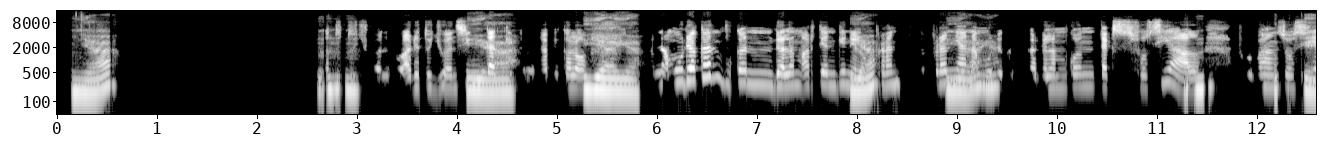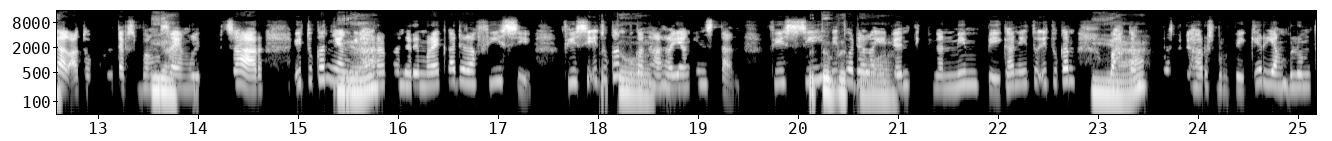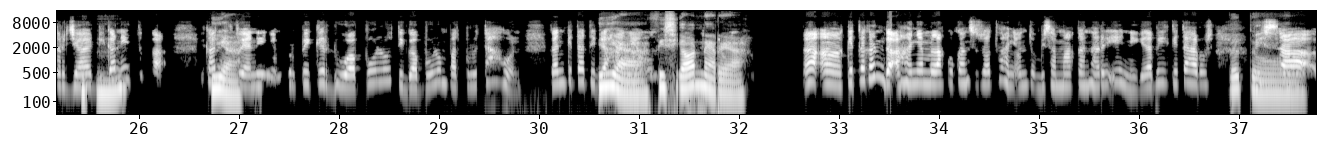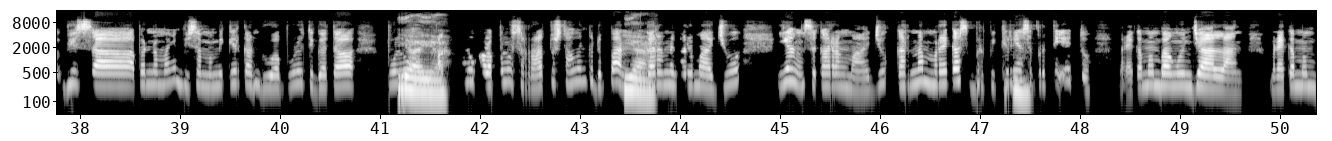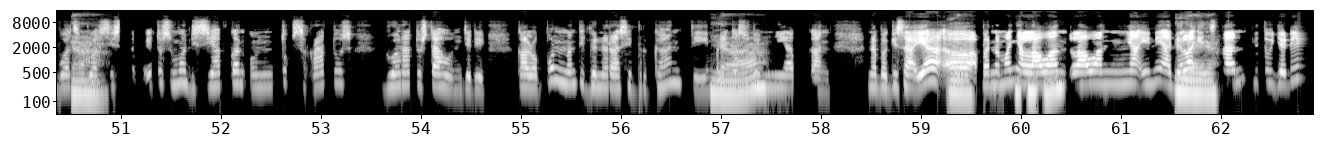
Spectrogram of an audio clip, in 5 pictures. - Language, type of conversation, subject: Indonesian, unstructured, Bagaimana peran anak muda dalam mendorong perubahan sosial?
- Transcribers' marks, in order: distorted speech; tapping; "itu" said as "mitu"; static; other background noise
